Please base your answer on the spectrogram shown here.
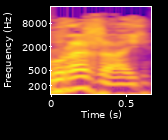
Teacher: Вот вы, например, периодически произносите одноударный «р».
